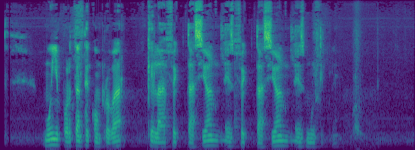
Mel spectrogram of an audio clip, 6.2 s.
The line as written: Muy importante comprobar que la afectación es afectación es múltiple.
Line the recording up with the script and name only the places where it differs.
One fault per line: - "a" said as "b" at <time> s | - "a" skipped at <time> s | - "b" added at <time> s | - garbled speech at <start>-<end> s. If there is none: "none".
none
